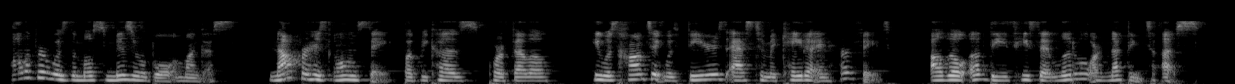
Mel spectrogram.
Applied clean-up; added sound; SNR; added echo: neural mask model DeepFilterNet 3.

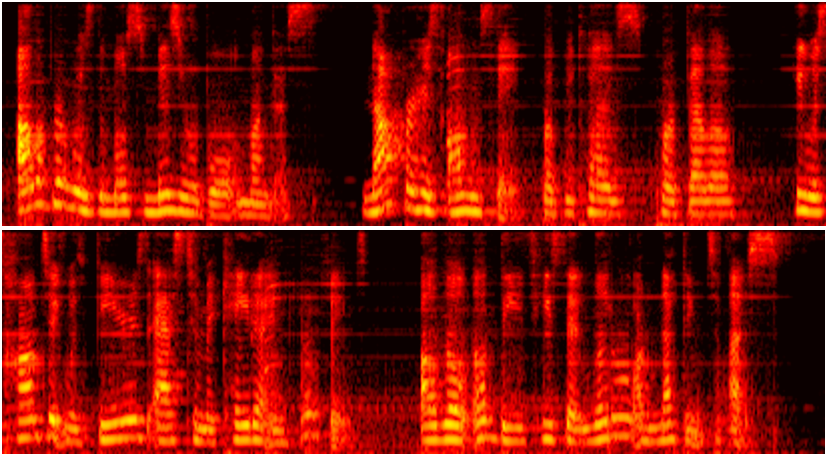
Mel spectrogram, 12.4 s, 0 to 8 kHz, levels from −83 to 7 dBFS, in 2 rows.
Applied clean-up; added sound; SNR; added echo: neural separator model SepFormer DNS4.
